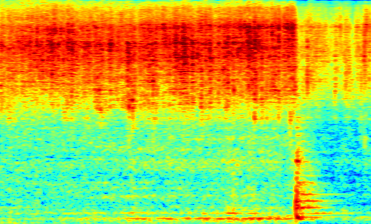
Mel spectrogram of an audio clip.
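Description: Cold water runs steadily from a kitchen tap into a sink, a soft continuous gushing stream that ends with a sharp clunk as the tap is shut off.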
